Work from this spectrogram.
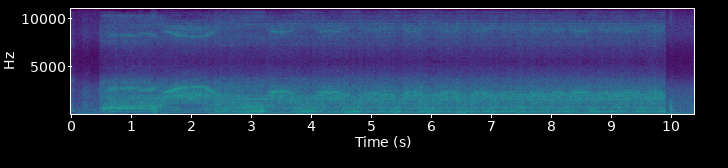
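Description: Blender with a lid on whirring through stewed tomatoes, hot dried chilies, garlic and oregano for pizza sauce, a loud steady motor whine that dips and rises in repeated pulses as the blades churn, running alone for about ten seconds.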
